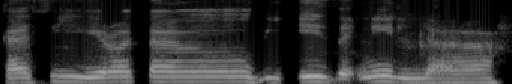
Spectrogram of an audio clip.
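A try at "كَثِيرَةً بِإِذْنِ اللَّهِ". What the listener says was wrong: Ini ikhfas apawi ya. Mirip ikhfas apawi bunyinya memang. Tapi jangan bibirnya jangan dibuka. Bibirnya dimingkemin, bunyi M.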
